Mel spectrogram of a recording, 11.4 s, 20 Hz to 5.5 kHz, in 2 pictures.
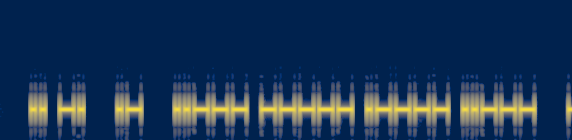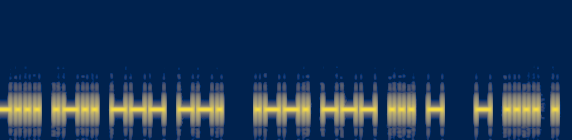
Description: Morse code, heard as a keyed tone, about 25 wpm, 600 Hz. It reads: IN A 2012 BLOG POST THE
